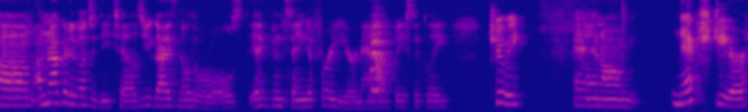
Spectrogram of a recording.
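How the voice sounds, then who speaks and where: A woman with an American accent talks at a fairly quick pace, her pitch medium. Her intonation is lively. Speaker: knitting podcast host running knit-alongs. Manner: casual, rambling, frequent fillers.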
